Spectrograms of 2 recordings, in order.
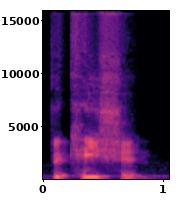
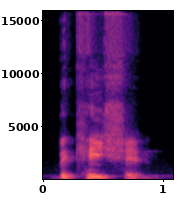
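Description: No difference in how they are said.

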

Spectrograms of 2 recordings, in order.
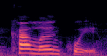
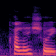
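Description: First: The middle consonant is a 'k' sound. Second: The middle consonant is a 'sh' sound. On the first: This is said to be the correct pronunciation. "dizem aí que a pronúncia correta é" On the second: This is the speaker's usual way of saying it. "como eu costumo chamar mesmo"

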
